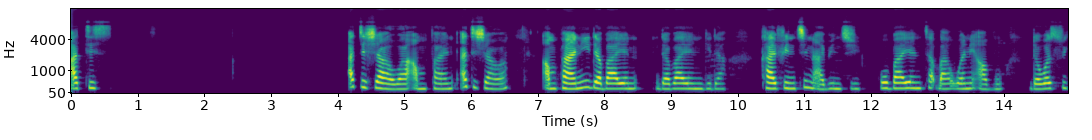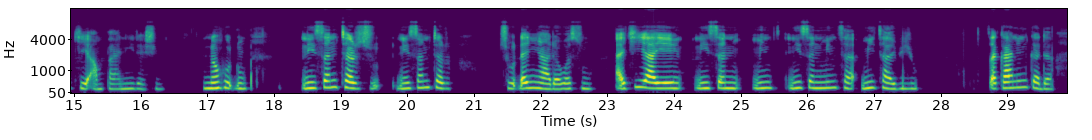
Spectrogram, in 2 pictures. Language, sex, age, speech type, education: Hausa, female, 30-45, spontaneous, tertiary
